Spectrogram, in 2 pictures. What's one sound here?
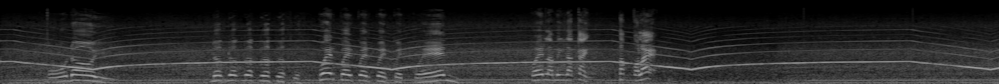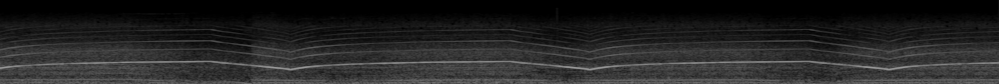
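A car engine hums as the car drives.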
